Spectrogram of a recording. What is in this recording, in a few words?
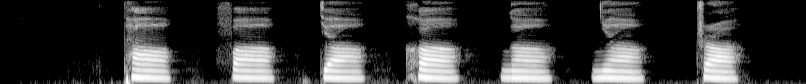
Pronunciation combined consonants, vietnamese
